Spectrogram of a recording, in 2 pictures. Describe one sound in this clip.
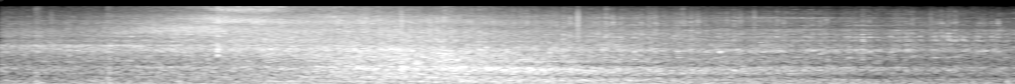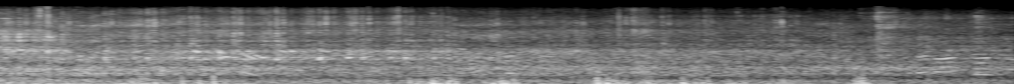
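Train wheels rumble and clatter along the rails.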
